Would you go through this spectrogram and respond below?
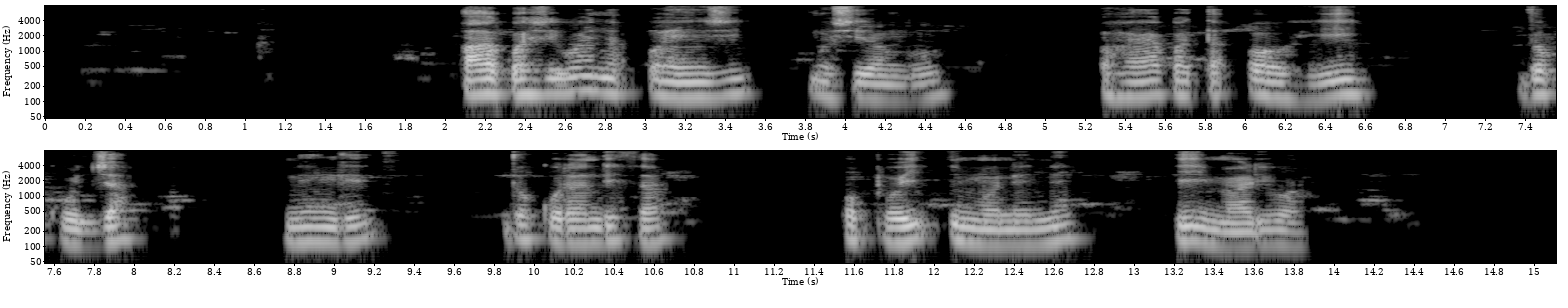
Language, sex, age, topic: Oshiwambo, male, 25-35, agriculture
